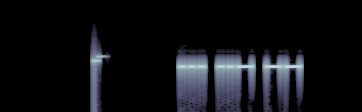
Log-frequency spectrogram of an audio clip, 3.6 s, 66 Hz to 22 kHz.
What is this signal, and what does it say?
Morse code, heard as a keyed tone, about 25 wpm, 700 Hz. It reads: SUM
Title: Sentences from Top 1000 Words - Review Part 6 - New Word Drill - 25wpm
